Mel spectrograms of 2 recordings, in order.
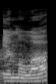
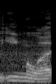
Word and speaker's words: Imola: we are here at Imola or in the law for some people but I believe Imola is the proper way to say it we are just moments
